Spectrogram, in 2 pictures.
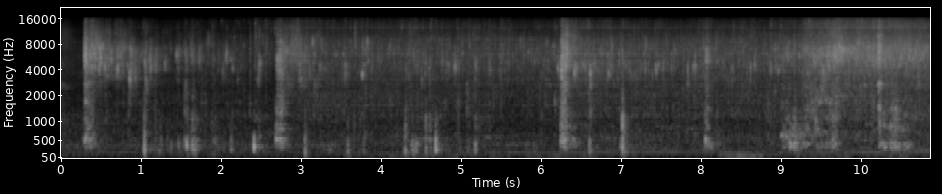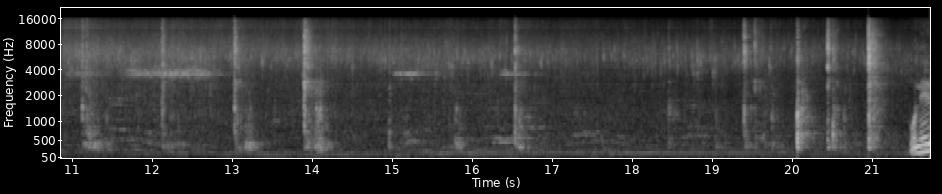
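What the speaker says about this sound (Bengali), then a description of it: "আমি প্রথমে পনিরের টুকরোগুলো দিয়ে দিচ্ছি" Paneer pieces and vegetables fry over a high flame in a pan, with a bright sizzle broken by repeated sharp clacks and scrapes of a stirring utensil, growing louder and more frequent toward the end.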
